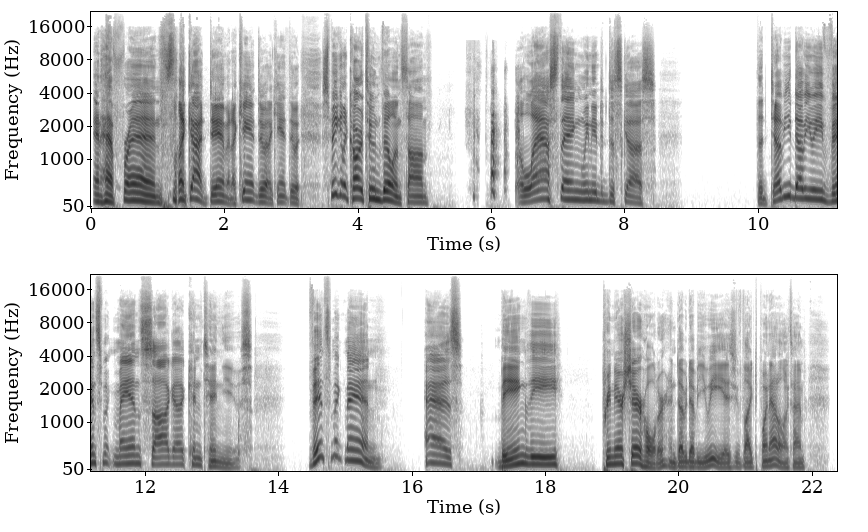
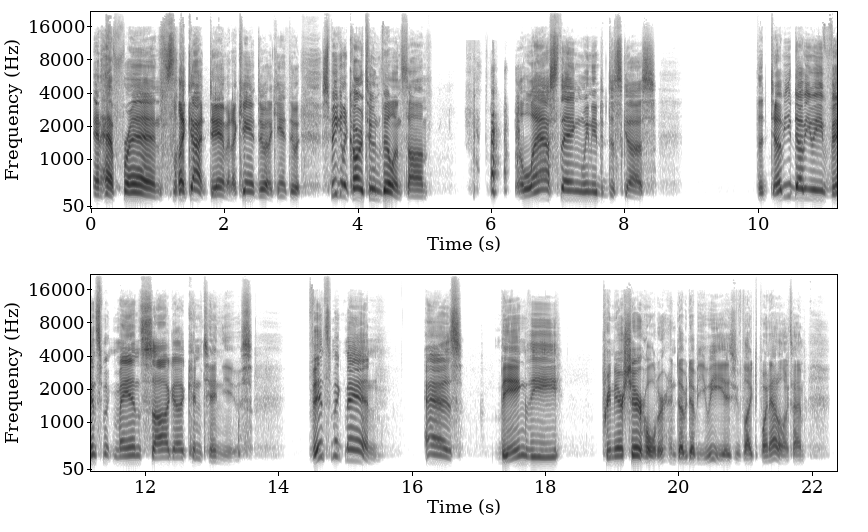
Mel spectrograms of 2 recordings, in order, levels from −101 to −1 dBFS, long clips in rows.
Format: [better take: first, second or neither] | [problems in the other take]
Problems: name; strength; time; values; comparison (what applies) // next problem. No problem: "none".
first | thin; very; fading below 350 Hz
